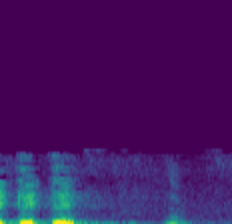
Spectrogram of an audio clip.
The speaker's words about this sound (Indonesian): Nah, kemudian berdehem ya. Berdehem.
